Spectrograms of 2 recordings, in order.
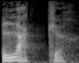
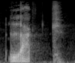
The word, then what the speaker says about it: laque: Une laque. Remember the rule when you get this QU, well, U is not pronounced, so you get k like that. Une laque.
